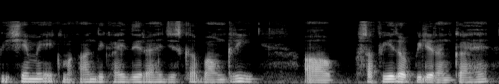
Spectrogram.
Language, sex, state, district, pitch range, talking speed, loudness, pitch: Hindi, male, Jharkhand, Ranchi, 105-125 Hz, 190 wpm, -20 LUFS, 115 Hz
